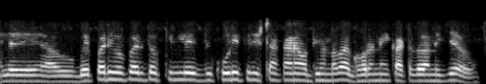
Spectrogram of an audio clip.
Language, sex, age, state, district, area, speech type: Odia, male, 18-30, Odisha, Ganjam, urban, conversation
